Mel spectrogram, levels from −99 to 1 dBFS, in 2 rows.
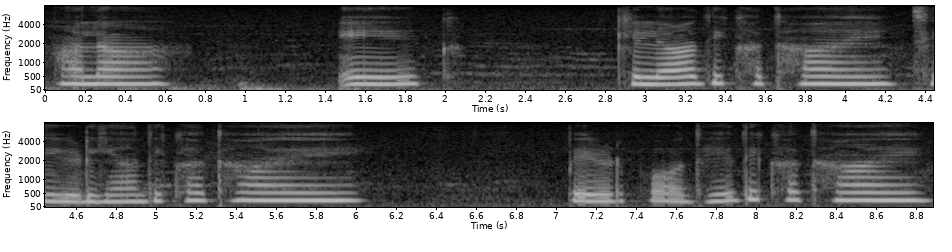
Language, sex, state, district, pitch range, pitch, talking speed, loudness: Hindi, female, Maharashtra, Sindhudurg, 245-270 Hz, 255 Hz, 80 wpm, -34 LUFS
